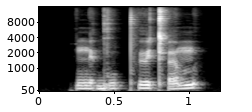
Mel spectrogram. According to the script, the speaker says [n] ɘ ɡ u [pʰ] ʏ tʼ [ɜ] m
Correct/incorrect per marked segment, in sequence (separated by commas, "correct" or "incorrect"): correct, correct, correct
